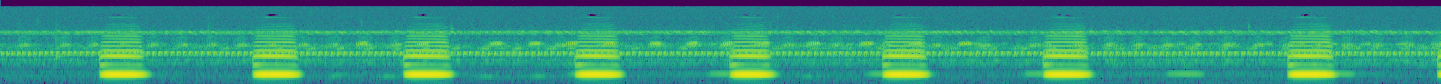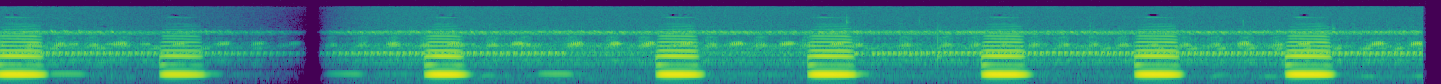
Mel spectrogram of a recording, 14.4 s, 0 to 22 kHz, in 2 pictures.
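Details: Calling yellow-bellied toads recorded on Bohor, August 2020, give a regular series of brief, soft, hollow hoots, roughly one every 0.8 seconds, with a brief pause midway, against a continuous high buzzing drone.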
